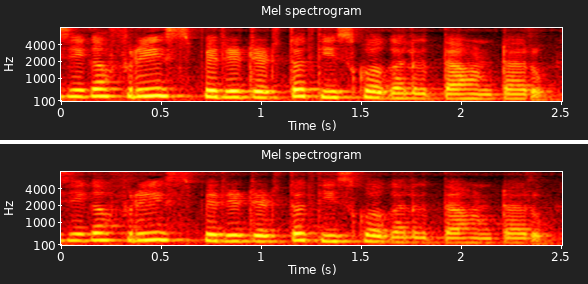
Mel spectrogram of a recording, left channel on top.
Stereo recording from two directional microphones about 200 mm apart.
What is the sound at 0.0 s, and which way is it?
A woman's voice, 35° left (ahead or behind).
